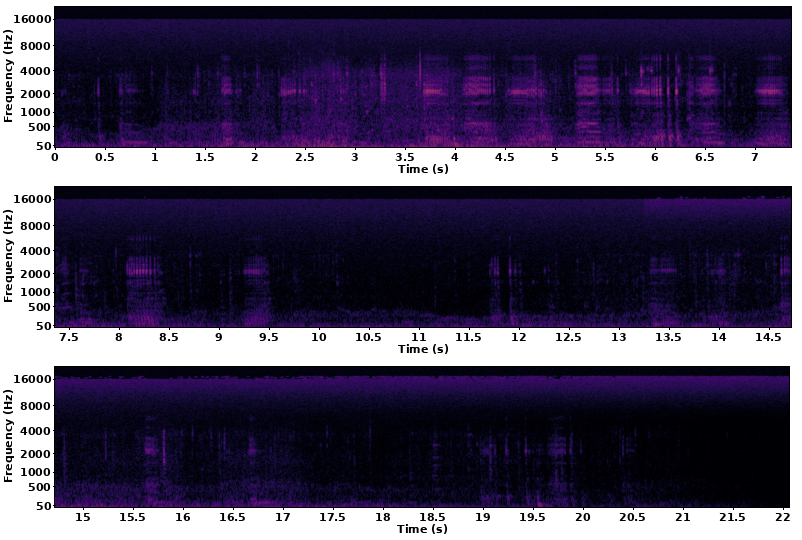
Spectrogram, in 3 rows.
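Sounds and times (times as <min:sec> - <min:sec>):
creaking tree vibrations: 0:00.0 - 0:09.9, 0:13.1 - 0:20.7.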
